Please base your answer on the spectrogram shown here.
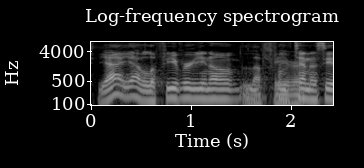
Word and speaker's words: LaFever: The honor of hosting second episode, LaFever. That's right. That's how we pronounce your name. Yeah. LaFever.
